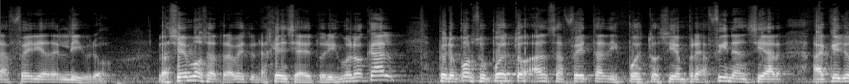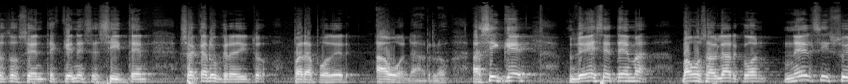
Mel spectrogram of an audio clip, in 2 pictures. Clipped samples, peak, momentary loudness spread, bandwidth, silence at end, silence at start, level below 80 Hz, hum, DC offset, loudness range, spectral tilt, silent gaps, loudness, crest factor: 0.3%; 0 dBFS; 7 LU; 17 kHz; 0 s; 0 s; -34 dBFS; none; under 0.1%; 1 LU; -5.5 dB/octave; none; -11 LUFS; 10 dB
